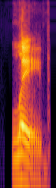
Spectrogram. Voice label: "lathe", American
